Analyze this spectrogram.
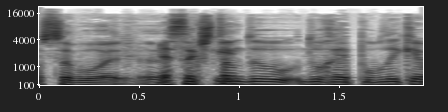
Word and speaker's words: República: o acento na República, quando a sílaba tónica não é o ré, é o pu, não é? República.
